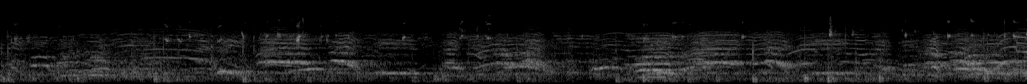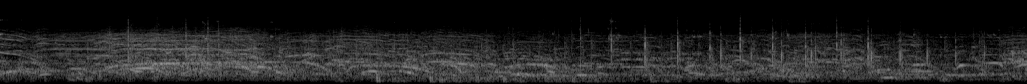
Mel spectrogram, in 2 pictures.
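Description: A crowd cheers and murmurs in an echoing gym.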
